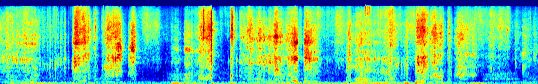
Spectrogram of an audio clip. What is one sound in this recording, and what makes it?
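A sponge is squeezed and rubbed with soft crackling and scratching close to a microphone.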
